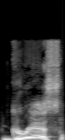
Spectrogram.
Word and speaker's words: Gris: You said it right, Gris, like Chris. It is. It apparently means gray.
